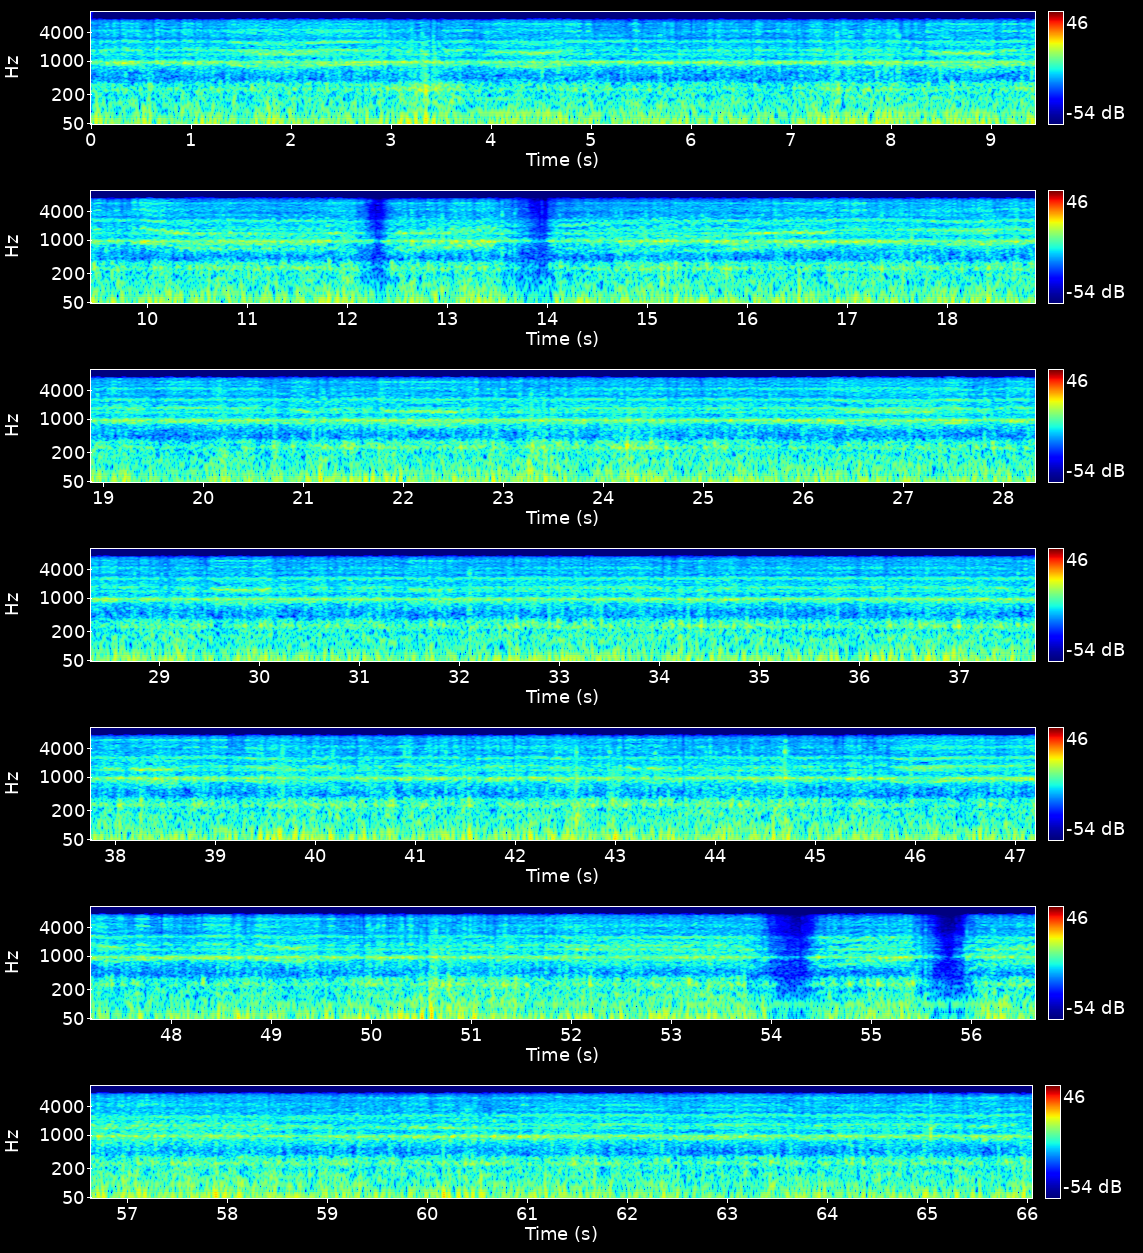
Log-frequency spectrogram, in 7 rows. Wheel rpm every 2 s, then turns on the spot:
230, 230, 230, 240, 230, 210, 120, 150, 210, 220, 230, 220, 230, 220, 230, 220, 230, 230, 230, 220, 230, 230, 230, 230, 230, 230, 200, 110, 150, 200, 220, 220, 230.
none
